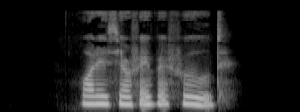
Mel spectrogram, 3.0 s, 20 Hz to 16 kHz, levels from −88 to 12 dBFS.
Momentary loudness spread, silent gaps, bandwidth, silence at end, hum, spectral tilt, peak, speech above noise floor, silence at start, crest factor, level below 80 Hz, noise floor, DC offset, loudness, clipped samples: 9 LU; none; 11.5 kHz; 0.7 s; none; -5.5 dB/octave; -8 dBFS; 58 dB; 0.85 s; 16 dB; -72 dBFS; -80 dBFS; under 0.1%; -23 LUFS; under 0.1%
